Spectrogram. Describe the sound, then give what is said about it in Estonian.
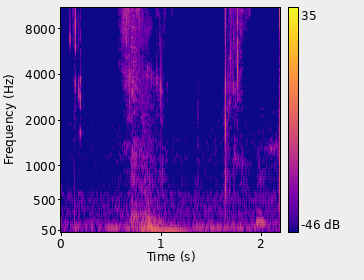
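Chewing and biting into a chickpea and carrot ball, soft moist bites with a few small crunchy clicks, faint and without talk. “vahelduseks ma söön äh, kikerherne porgandipalli.”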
